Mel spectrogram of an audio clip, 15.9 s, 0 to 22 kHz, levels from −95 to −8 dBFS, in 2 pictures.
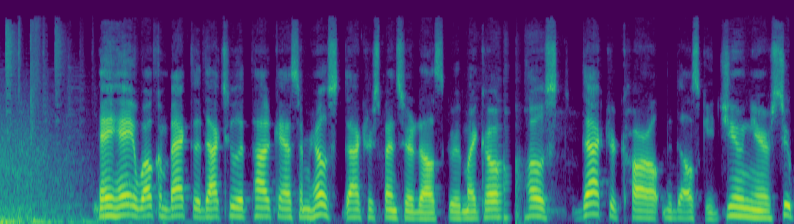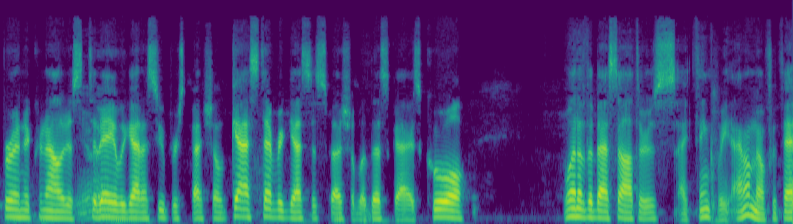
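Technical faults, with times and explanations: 4.99 to 5.06 s, short stall from a late packet: the sound at this point is held about 50 ms too long, with a faint buzzy, slightly dipping quality before it carries on. A packet failed to arrive in time and the jitter buffer ran dry, so the receiver stretched the last bit of sound to cover the gap. When the packet arrived, playback resumed from the same point. Nothing is lost, but the delay grows by 50 ms.
5.06 to 5.27 s, call audio freeze: right after the stall, the sound stops moving forward for about 190 ms. The held sound turns into a fading buzz, and the last 40 ms or so are silent. The likely cause is packets being held up in transit, which left the jitter buffer empty and forced the receiver to fill the wait with a decaying copy of the last sound. Playback then picks up where it stopped, so a gap has been inserted and the delay grows by another 190 ms.
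10.19 to 11.60 s, jitter buffer speed-up: for about 1.4 s the audio sounds slightly hurried, running at about 106% of normal speed while the pitch stays the same. The jitter buffer was holding more audio than its target after the earlier holdup, so the receiver cut many short pieces, each one or a few pitch periods long, in quick succession. Together they remove roughly a tenth of a second and bring the delay back down.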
